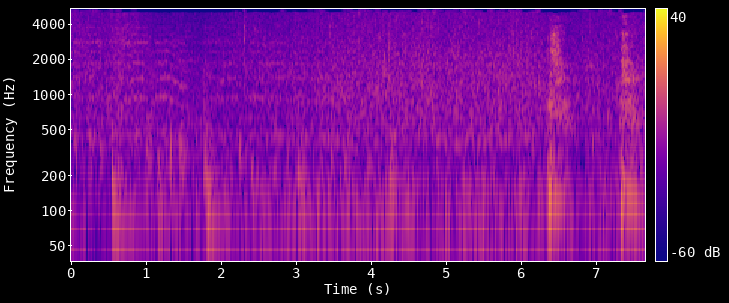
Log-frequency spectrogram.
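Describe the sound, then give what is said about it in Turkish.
Water splashes as people swim toward the shore in a radio drama, a steady trickling wash topped by two louder splashes near the end. “Hadi koçum, biraz daha gayret et. Bak kıyı yakın, oraya doğru yüzeceğiz.”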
